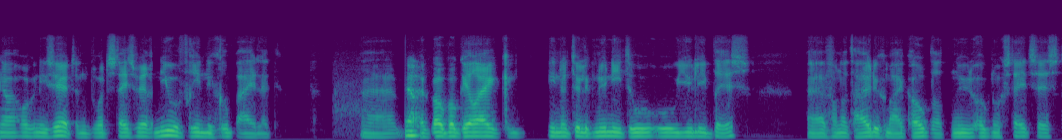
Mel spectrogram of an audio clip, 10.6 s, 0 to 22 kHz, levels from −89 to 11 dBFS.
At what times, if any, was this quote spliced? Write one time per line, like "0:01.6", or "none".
0:01.5
0:05.5
0:06.5
0:07.1
0:08.8
0:09.3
